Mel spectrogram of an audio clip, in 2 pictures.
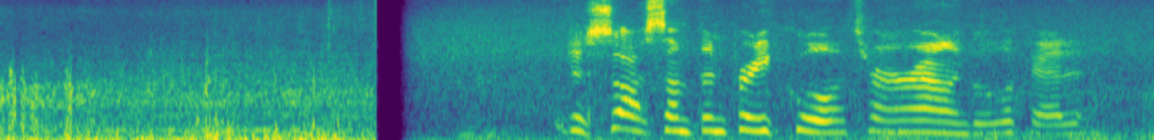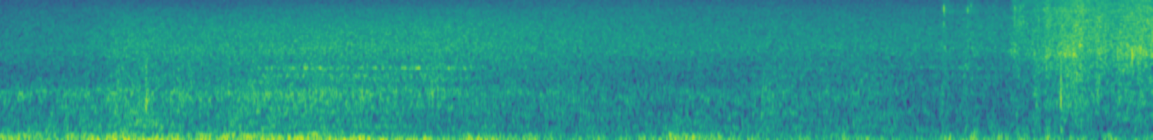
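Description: Bicycle tyres roll on pavement.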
